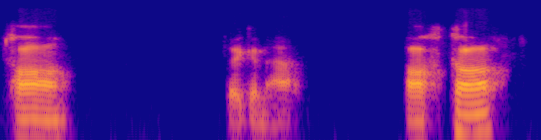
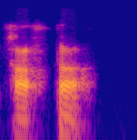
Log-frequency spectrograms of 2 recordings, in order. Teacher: there's an elision. That 2 words are jammed together because it sounds nice that way.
